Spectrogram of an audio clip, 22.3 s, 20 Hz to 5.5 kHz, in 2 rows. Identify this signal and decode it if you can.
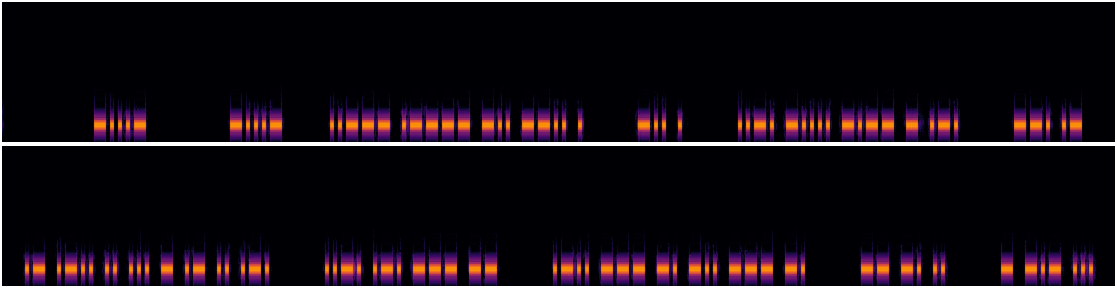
Morse code, heard as a keyed tone, about 30 wpm, 700 Hz. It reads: <BT> <BT> 21DZE DE F6YTR GA ALISTAIR FROM LONDON MNI TKS
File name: UK MASTER QSOs TRAINING / 30WPM / UK MASTER QSOs 0045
